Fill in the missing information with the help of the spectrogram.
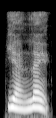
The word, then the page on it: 眼泪: yǎn lèi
